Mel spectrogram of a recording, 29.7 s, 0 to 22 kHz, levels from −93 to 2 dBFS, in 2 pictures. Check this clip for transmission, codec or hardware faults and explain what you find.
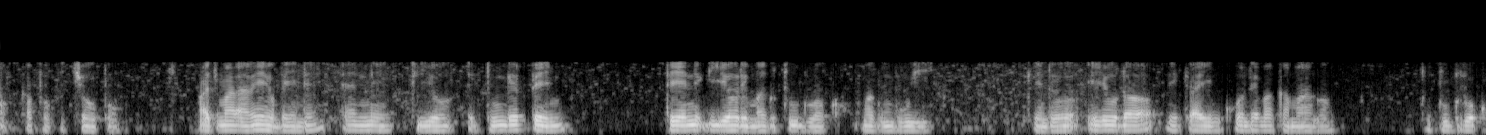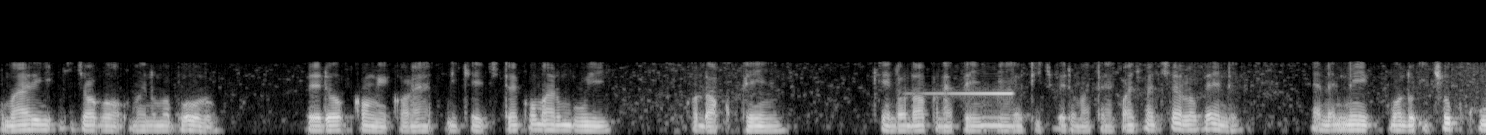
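Three faults stand out, two running through the whole clip and one short event near the end.

Overdone noise removal runs throughout. The denoiser is pulling individual frequency bands down whenever they sit near its noise estimate, and the quieter parts of the speech go too, so the background drops and breaks up into twinkly specks.

The iLBC codec is also there the whole way through. It's narrowband, with nothing getting past about 3.8 kHz, and each 30 ms frame's excitation is coded on its own, which fits its 13.33 kbps mode. The damage is plainly audible: dull, slightly rough, synthetic-edged speech.

A loudspeaker feedback squeal runs from 23.87 to 25.02 s, just before "tich bedo". A mic is picking up its own speaker, and at 1.4 kHz the loop gain tops one, so that tone feeds itself. It swells over about a second to roughly 5 dB above the speech.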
